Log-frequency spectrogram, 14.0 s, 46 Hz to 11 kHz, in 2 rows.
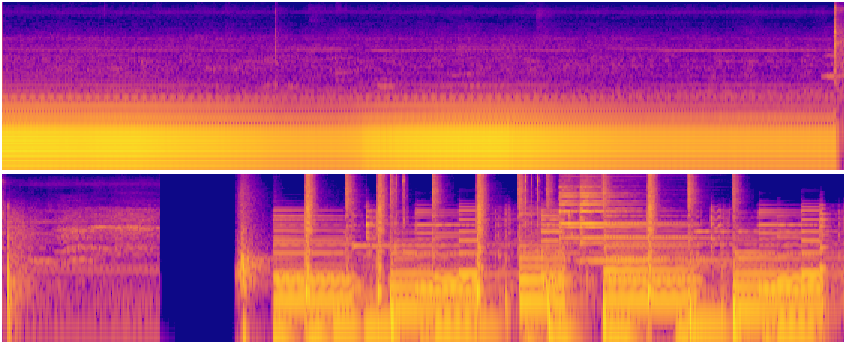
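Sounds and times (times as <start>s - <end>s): loud low amplifier hum: 0.0s - 7.4s
switch click: 6.9s - 7.3s.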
